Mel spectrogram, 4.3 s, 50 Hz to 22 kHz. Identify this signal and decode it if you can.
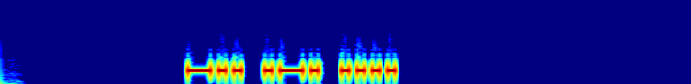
Morse code, heard as a keyed tone, about 25 wpm, 700 Hz. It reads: DRH
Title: USA Call Sign Postfixes - 3 Letters 25wpm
